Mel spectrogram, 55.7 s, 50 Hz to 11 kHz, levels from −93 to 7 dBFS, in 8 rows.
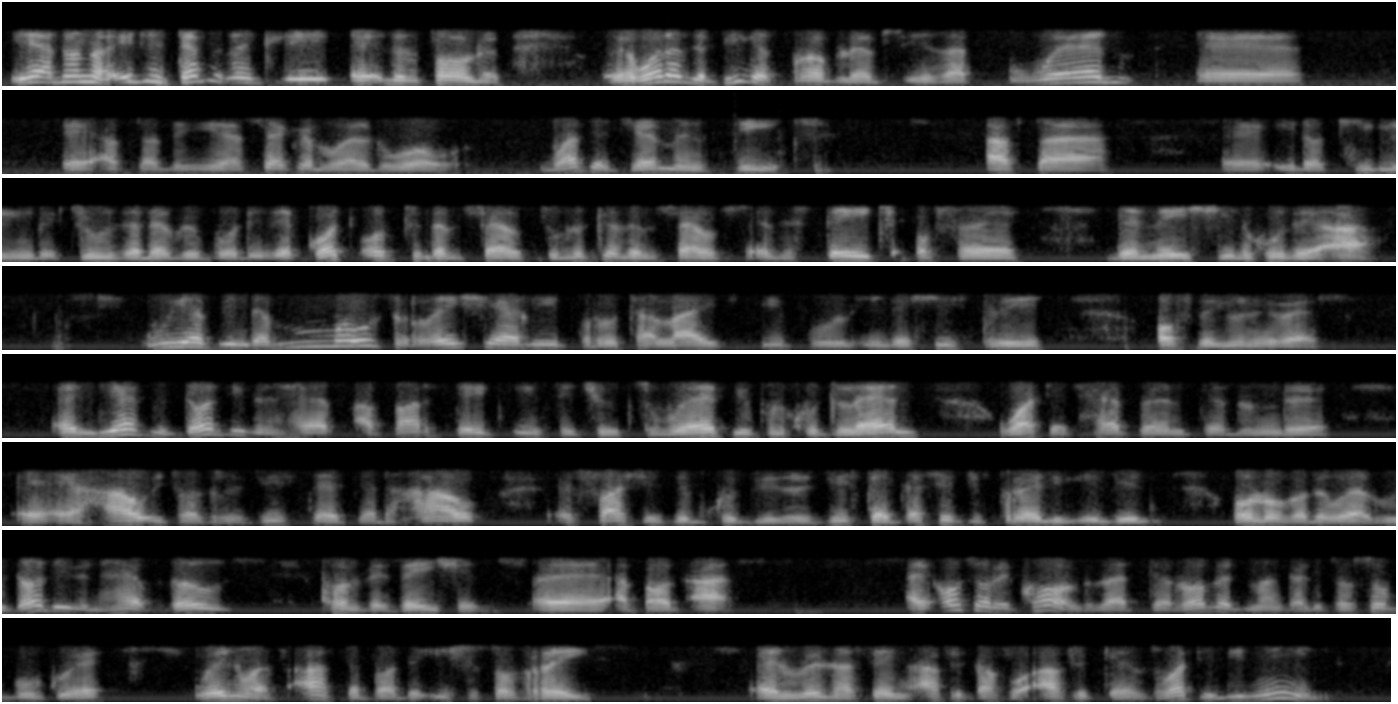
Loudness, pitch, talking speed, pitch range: -28 LUFS, 125 Hz, 160 wpm, 110-145 Hz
